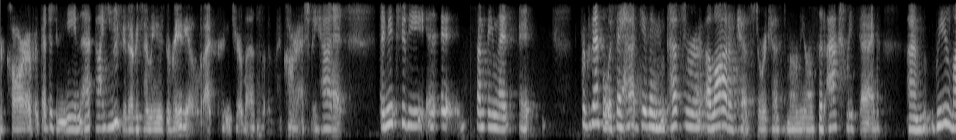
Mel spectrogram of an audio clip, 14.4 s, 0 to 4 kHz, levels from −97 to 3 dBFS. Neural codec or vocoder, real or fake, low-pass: codec, 16 kHz, 1 kbps, X-Codec, HuBERT features, trained on general audio; fake; 3.6 kHz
